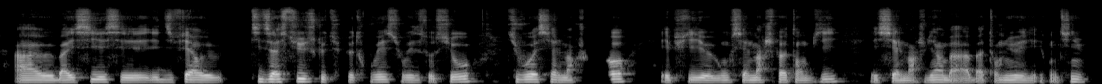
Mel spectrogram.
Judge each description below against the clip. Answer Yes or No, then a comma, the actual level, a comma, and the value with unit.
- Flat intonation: Yes, narrow, 2.2 semitones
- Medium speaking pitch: No, low, 105 Hz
